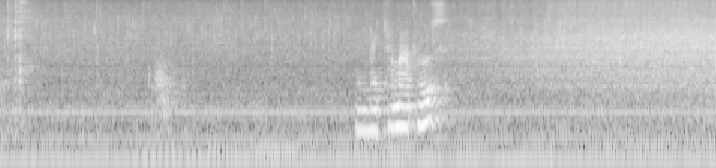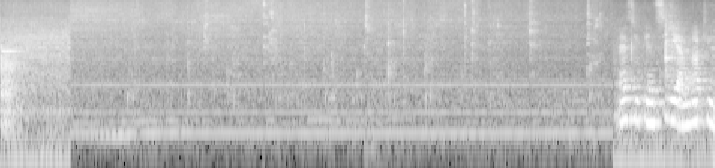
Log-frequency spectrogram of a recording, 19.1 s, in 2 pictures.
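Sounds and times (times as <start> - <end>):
potatoes frying in oil: 0.0 - 19.0
metal spoon scraping a pot: 12.0 - 16.8, 17.4 - 17.7.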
